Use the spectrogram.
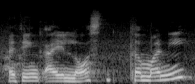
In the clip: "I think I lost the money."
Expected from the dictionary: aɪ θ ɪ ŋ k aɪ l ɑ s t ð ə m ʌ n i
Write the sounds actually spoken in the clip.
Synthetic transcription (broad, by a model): aɪ t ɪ ŋ k aɪ l ɑ s t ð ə m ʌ n i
